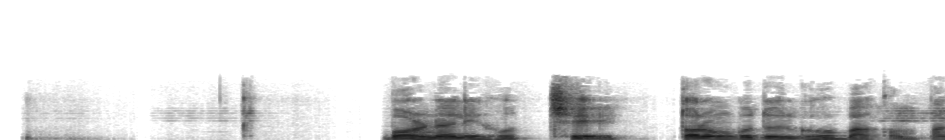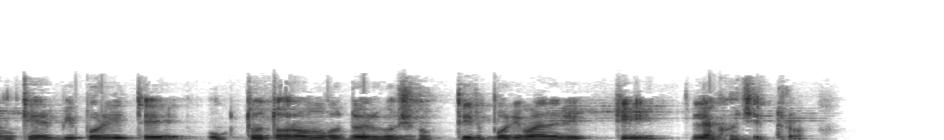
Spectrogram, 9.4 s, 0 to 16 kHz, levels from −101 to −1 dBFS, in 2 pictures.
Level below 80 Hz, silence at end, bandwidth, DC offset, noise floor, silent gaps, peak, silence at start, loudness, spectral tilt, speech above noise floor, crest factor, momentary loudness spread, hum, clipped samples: -56 dBFS; 0.7 s; 7.4 kHz; under 0.1%; -78 dBFS; 1.81-1.90 s; -2 dBFS; 1.2 s; -18 LUFS; -6 dB/octave; 60 dB; 18 dB; 8 LU; none; under 0.1%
